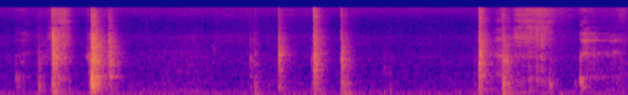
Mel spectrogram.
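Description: Plastic shape-sorter blocks clacking and knocking against a hollow plastic shape-sorter cube and its lid: a string of sharp separate clicks, with a longer scraping rattle about five seconds in.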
